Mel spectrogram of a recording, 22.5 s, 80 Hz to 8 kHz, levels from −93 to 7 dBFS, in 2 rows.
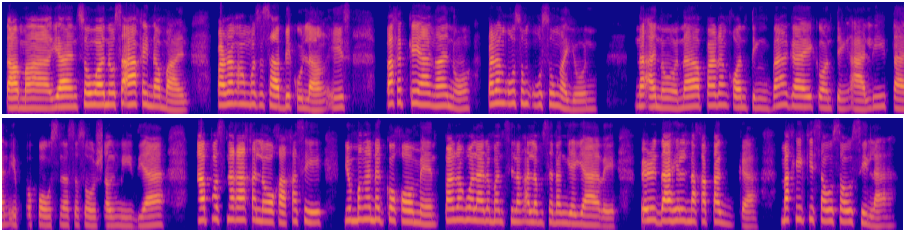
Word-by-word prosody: Tama 200 Hz, -1 st, +4 dB
'yan. 225 Hz, +1 st, +6 dB
So 270 Hz, +3 st, +1 dB
ano 265 Hz, 0 st, +4 dB
sa 275 Hz, +1 st, +9 dB
akin 280 Hz, -1 st, -3 dB
naman 175 Hz, -9 st, -1 dB, 0.3 s
parang 280 Hz, +2 st, +5 dB
ang 280 Hz, -, -3 dB
masasabi 240 Hz, -3 st, +2 dB
ko 205 Hz, -3 st, -9 dB
lang 170 Hz, -2 st, 0 dB
is 215 Hz, +1 st, -7 dB, 0.5 s
bakit 300 Hz, +2 st, +3 dB
kaya 285 Hz, -4 st, +3 dB
nga 245 Hz, 0 st, +2 dB
'no, 195 Hz, -2 st, -7 dB, 0.2 s
parang 295 Hz, +1 st, +3 dB
usong-uso 275 Hz, -2 st, -7 dB
ngayon 180 Hz, -2 st, -7 dB, 0.5 s
na 245 Hz, 0 st, +2 dB
ano 205 Hz, -3 st, -1 dB
na 225 Hz, +2 st, +3 dB
parang 255 Hz, +1 st, -1 dB
konting 215 Hz, -3 st, -4 dB
bagay 235 Hz, -1 st, +1 dB
konting 200 Hz, -3 st, -7 dB
alitan 190 Hz, +1 st, -3 dB
i-po-post 190 Hz, -2 st, -9 dB
na 185 Hz, -, -7 dB
sa 180 Hz, +1 st, -14 dB
social 175 Hz, -1 st, -8 dB
media. 175 Hz, +2 st, -3 dB, 0.4 s
Tapos 295 Hz, +2 st, +4 dB
nakakaloka 280 Hz, -5 st, +2 dB
kasi 250 Hz, -3 st, -4 dB, 0.2 s
'yong 270 Hz, 0 st, -4 dB
mga 295 Hz, +1 st, -2 dB
nag-co-comment 245 Hz, -8 st, -2 dB
parang 275 Hz, +1 st, +3 dB
wala 275 Hz, -2 st, +2 dB
naman 255 Hz, -1 st, -5 dB
silang 245 Hz, 0 st, -7 dB
alam 235 Hz, -1 st, -2 dB
sa 230 Hz, +1 st, -9 dB
nangyayari, 195 Hz, -7 st, -2 dB, 0.2 s
pero 275 Hz, +1 st, +2 dB
dahil 270 Hz, 0 st, +4 dB
naka-tag 255 Hz, -2 st, -1 dB, 0.2 s
ka 160 Hz, -1 st, -6 dB, 0.3 s
makikisawsaw 270 Hz, -3 st, -1 dB
sila. 170 Hz, -8 st, -7 dB
235 Hz, 140 wpm, -22 LUFS, 195-265 Hz, 0.5 s, sa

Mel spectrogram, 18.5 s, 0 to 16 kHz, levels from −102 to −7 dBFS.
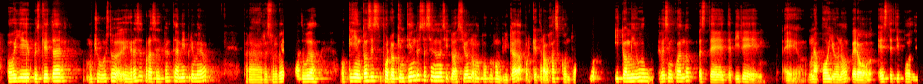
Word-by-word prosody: Oye, 145 Hz, +3 st, +4 dB
pues, 135 Hz, -4 st, -2 dB
¿qué 145 Hz, +2 st, +3 dB
tal? 155 Hz, 0 st, +2 dB, 0.2 s
Mucho 130 Hz, +4 st, -5 dB
gusto, 140 Hz, +3 st, +1 dB
eh, 130 Hz, -, 0 dB
gracias 160 Hz, +7 st, -1 dB
por 145 Hz, -3 st, 0 dB
acercarte 130 Hz, +5 st, -3 dB
a -, -, +3 dB
mí 150 Hz, +1 st, +2 dB
primero 145 Hz, -1 st, -2 dB, 0.5 s
para 110 Hz, -2 st, -5 dB
resolver 115 Hz, +4 st, -2 dB, 0.2 s
la 120 Hz, -, 0 dB
duda. 125 Hz, 0 st, +3 dB, 0.4 s
Okey, 150 Hz, +5 st, +1 dB
entonces, 165 Hz, +3 st, +4 dB
por 135 Hz, -2 st, +2 dB
lo 130 Hz, 0 st, +4 dB
que 145 Hz, -, +1 dB
entiendo, 170 Hz, +7 st, +3 dB
estás 185 Hz, -2 st, -5 dB
en 170 Hz, -2 st, +4 dB
una 170 Hz, 0 st, +6 dB
situación 130 Hz, +2 st, 0 dB
un 130 Hz, 0 st, -2 dB
poco 130 Hz, 0 st, -5 dB
complicada 115 Hz, -5 st, 0 dB
porque -, -, -5 dB
trabajas 130 Hz, 0 st, -2 dB
con 115 Hz, -5 st, -6 dB
tu -, -, -5 dB, 0.3 s
amigo, -, -, -8 dB, 0.2 s
y 130 Hz, 0 st, -2 dB
tu 140 Hz, -, +2 dB
amigo 150 Hz, +3 st, +3 dB
de -, -, -12 dB
vez 135 Hz, +2 st, -2 dB
en 145 Hz, -, +1 dB
cuando 145 Hz, +5 st, -1 dB
este 105 Hz, -2 st, -1 dB
te 105 Hz, -, -7 dB
pide, 125 Hz, -2 st, -3 dB, 0.4 s
eh, -, -, -5 dB, 0.2 s
un 115 Hz, +2 st, -2 dB
apoyo, 115 Hz, -1 st, +2 dB
¿no?, 130 Hz, +5 st, -1 dB
pero 105 Hz, -1 st, +2 dB
este 130 Hz, +1 st, -2 dB
tipo 130 Hz, -2 st, -4 dB
de 105 Hz, -1 st, -8 dB
135 Hz, 170 wpm, -24 LUFS, 125-150 Hz, 0.5 s, una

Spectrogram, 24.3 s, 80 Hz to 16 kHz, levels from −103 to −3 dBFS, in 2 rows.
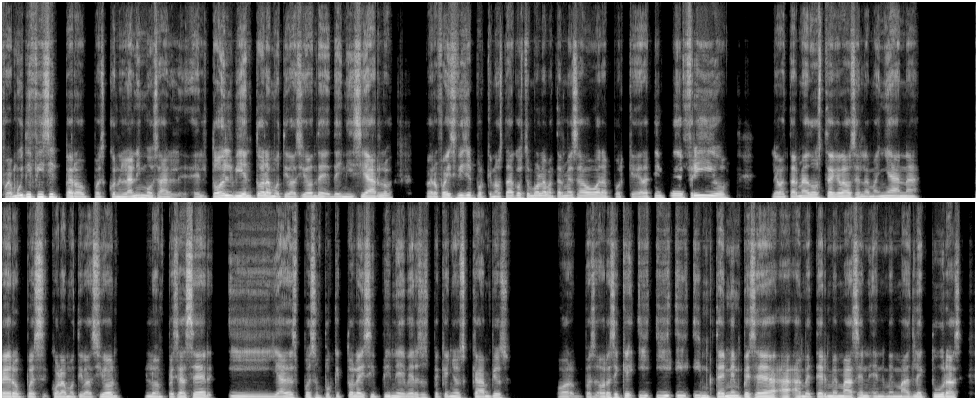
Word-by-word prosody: Fue 105 Hz, +1 st, -4 dB
muy 160 Hz, +6 st, +4 dB
difícil, 195 Hz, -1 st, +5 dB
pero, 115 Hz, -7 st, +1 dB
pues, 105 Hz, -2 st, -7 dB
con 105 Hz, -1 st, -2 dB
el 105 Hz, -, 0 dB
ánimo, 150 Hz, +3 st, +2 dB
o -, -, -2 dB
sea, 110 Hz, -2 st, -2 dB
el 80 Hz, -5 st, -10 dB
el 100 Hz, -3 st, -9 dB
todo 130 Hz, +9 st, +2 dB
el 155 Hz, -2 st, +5 dB
viento, 140 Hz, +2 st, +4 dB
la 140 Hz, -, +5 dB
motivación 120 Hz, +2 st, -1 dB
de 125 Hz, -5 st, 0 dB
de 110 Hz, -, -4 dB
iniciarlo, 130 Hz, +7 st, +1 dB, 0.4 s
pero 115 Hz, -3 st, -3 dB
fue 135 Hz, +2 st, +2 dB
difícil, 160 Hz, +3 st, 0 dB
porque 140 Hz, -5 st, -7 dB
no 110 Hz, -, -1 dB
estaba 145 Hz, +7 st, -1 dB
acostumbrado 150 Hz, -1 st, -1 dB
levantarme 140 Hz, 0 st, -1 dB
a -, -, -2 dB
esa 145 Hz, +1 st, -1 dB
hora, 140 Hz, -2 st, 0 dB
porque 100 Hz, -2 st, -10 dB
era 130 Hz, +3 st, -1 dB
tiempo 140 Hz, 0 st, -4 dB
de 150 Hz, -, +2 dB
frío, 155 Hz, -4 st, +3 dB, 0.5 s
levantarme 120 Hz, +4 st, -1 dB
a -, -, +3 dB
2, 135 Hz, 0 st, +1 dB
3 140 Hz, -1 st, +1 dB
grados 135 Hz, 0 st, +2 dB
en 130 Hz, -, -1 dB
la 115 Hz, -, -4 dB
mañana, 135 Hz, 0 st, 0 dB, 0.6 s
pero, 125 Hz, -4 st, +2 dB
pues, 115 Hz, -3 st, 0 dB
con 120 Hz, -1 st, -2 dB
la 115 Hz, -, +1 dB
motivación 115 Hz, +4 st, -1 dB, 0.3 s
lo 125 Hz, -1 st, -1 dB
empecé 110 Hz, +2 st, -3 dB
a -, -, +3 dB
hacer. 140 Hz, +1 st, +3 dB, 0.2 s
Y 120 Hz, -5 st, -2 dB
ya 125 Hz, +2 st, 0 dB
después 135 Hz, 0 st, -1 dB
un 135 Hz, -, -4 dB
poquito 135 Hz, 0 st, -5 dB
la 130 Hz, -, +3 dB
disciplina, 125 Hz, +3 st, 0 dB
y 120 Hz, -, 0 dB
ver 120 Hz, +2 st, -2 dB
esos 130 Hz, 0 st, -4 dB
pequeños 125 Hz, +3 st, -2 dB
cambios, 135 Hz, +2 st, -2 dB, 0.6 s
ahora 115 Hz, -3 st, -6 dB
pues, 120 Hz, -2 st, -6 dB
ahora 130 Hz, +3 st, -1 dB
sí 135 Hz, 0 st, 0 dB
que, 145 Hz, +1 st, -2 dB
y 150 Hz, 0 st, -4 dB
y 150 Hz, -1 st, 0 dB
y 150 Hz, -1 st, 0 dB
también 130 Hz, -1 st, +3 dB
me 145 Hz, -, +6 dB
empecé 130 Hz, -2 st, +3 dB
a 130 Hz, -2 st, 0 dB
meterme 125 Hz, +3 st, +1 dB
más 125 Hz, -1 st, +3 dB
en 135 Hz, -1 st, +1 dB
en 120 Hz, -2 st, -4 dB
más 115 Hz, +1 st, -2 dB
lecturas 130 Hz, 0 st, +1 dB
130 Hz, 205 wpm, -23 LUFS, 120-140 Hz, 0.6 s, me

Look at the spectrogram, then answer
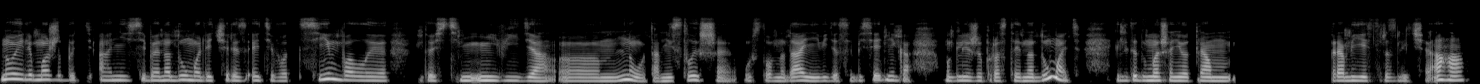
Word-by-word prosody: Ну 240 Hz, +2 st, +5 dB
или 225 Hz, -2 st, +3 dB
может 210 Hz, -1 st, 0 dB
быть, 190 Hz, -2 st, -9 dB
они 195 Hz, 0 st, -1 dB
себе 190 Hz, 0 st, -2 dB
надумали 190 Hz, -1 st, +1 dB
через 180 Hz, 0 st, -4 dB
эти 185 Hz, -1 st, -4 dB
вот 170 Hz, 0 st, -6 dB
символы, 195 Hz, -7 st, +1 dB, 0.4 s
то -, -, -5 dB
есть 85 Hz, -, -4 dB
н 180 Hz, +1 st, +4 dB
не 185 Hz, -1 st, +5 dB
видя, 170 Hz, -3 st, -1 dB
э, -, -, -8 dB
м, 160 Hz, +1 st, 0 dB
ну, 200 Hz, -8 st, +4 dB
там -, -, -4 dB
не 160 Hz, -, +2 dB
слыша 195 Hz, +4 st, -1 dB
условно, 160 Hz, -1 st, -5 dB
да, 180 Hz, -, +3 dB
и -, -, +3 dB
не 160 Hz, -1 st, +2 dB
видя 165 Hz, 0 st, -3 dB
собеседника, 190 Hz, +2 st, -3 dB, 0.3 s
могли 180 Hz, 0 st, 0 dB
же 170 Hz, 0 st, -3 dB
просто 165 Hz, +1 st, -4 dB
и -, -, -1 dB
надумать. 170 Hz, -, +3 dB, 0.3 s
Или 180 Hz, -2 st, -5 dB
ты 195 Hz, -, +2 dB
думаешь, 180 Hz, +1 st, +3 dB
они 175 Hz, 0 st, +4 dB
вот 165 Hz, -, 0 dB
прям 165 Hz, -1 st, +3 dB, 1.0 s
прям 175 Hz, 0 st, +2 dB
есть 175 Hz, -1 st, 0 dB
различия? 170 Hz, 0 st, -6 dB
Ага. 200 Hz, -1 st, +4 dB
180 Hz, 175 wpm, -25 LUFS, 170-195 Hz, 1.0 s, Ну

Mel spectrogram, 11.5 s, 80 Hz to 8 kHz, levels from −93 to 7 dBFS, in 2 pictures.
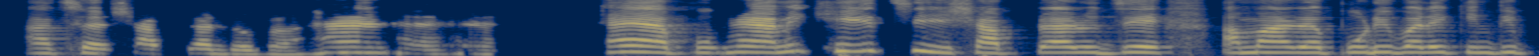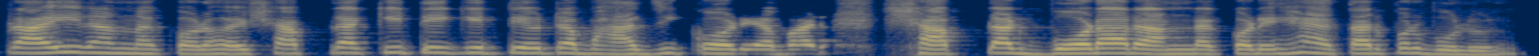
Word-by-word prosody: আচ্ছা 250 Hz, +1 st, 0 dB
শাপলার 235 Hz, 0 st, -5 dB
ডোগা। 200 Hz, -1 st, -8 dB
হ্যাঁ, 280 Hz, 0 st, +5 dB
হ্যাঁ, 215 Hz, -3 st, -9 dB
হ্যাঁ। 205 Hz, -1 st, -12 dB, 0.4 s
হ্যাঁ, 315 Hz, +1 st, +7 dB
আপু 275 Hz, -, -12 dB
হ্যাঁ, 295 Hz, -1 st, +7 dB
আমি 325 Hz, +4 st, -3 dB
খেয়েছি 360 Hz, +2 st, -1 dB, 0.2 s
শাপলার 270 Hz, +2 st, +1 dB, 0.2 s
যে 295 Hz, -, +2 dB, 0.3 s
আমার 285 Hz, +1 st, +3 dB, 0.2 s
পরিবারে 290 Hz, 0 st, 0 dB
কিন্তু 280 Hz, +1 st, -5 dB
প্রায়ই 270 Hz, +3 st, +3 dB
রান্না 245 Hz, -3 st, -2 dB
করা 215 Hz, -1 st, -2 dB
হয়। 215 Hz, -, -1 dB
শাপলা 235 Hz, +2 st, -1 dB
কেটে, 285 Hz, -1 st, -3 dB
কেটে 270 Hz, 0 st, -3 dB
ওটা 255 Hz, 0 st, 0 dB
ভাজি 210 Hz, +3 st, -2 dB
করে, 225 Hz, -1 st, +1 dB
আবার 225 Hz, +1 st, -1 dB, 0.3 s
শাপলার 225 Hz, +4 st, +2 dB
বড়া 240 Hz, +1 st, +5 dB
রান্না 215 Hz, 0 st, +1 dB
করে 220 Hz, 0 st, +1 dB
হ্যাঁ 265 Hz, -4 st, 0 dB
তারপর 230 Hz, +3 st, -1 dB
বলুন। 190 Hz, -2 st, -5 dB
255 Hz, 175 wpm, -23 LUFS, 225-280 Hz, 0.4 s, হ্যাঁ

